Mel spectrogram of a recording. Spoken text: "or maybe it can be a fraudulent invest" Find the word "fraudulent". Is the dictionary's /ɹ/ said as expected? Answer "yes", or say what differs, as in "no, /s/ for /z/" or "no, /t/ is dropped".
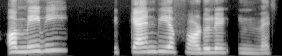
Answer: no, /ɹ/ is dropped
